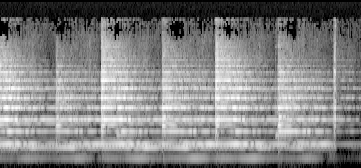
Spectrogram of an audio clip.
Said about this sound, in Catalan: Mirava de veure-hi en la foscor quan les campanes d'una església veïna tocaren els quatre quarts.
